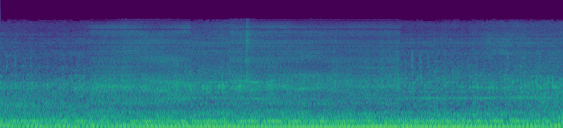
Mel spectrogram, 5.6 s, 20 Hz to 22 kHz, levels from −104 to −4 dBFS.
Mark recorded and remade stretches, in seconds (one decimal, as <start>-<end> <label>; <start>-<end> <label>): 0.0-0.9 recorded; 0.9-1.9 remade; 1.9-2.3 recorded; 2.3-4.0 remade; 4.0-5.6 recorded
